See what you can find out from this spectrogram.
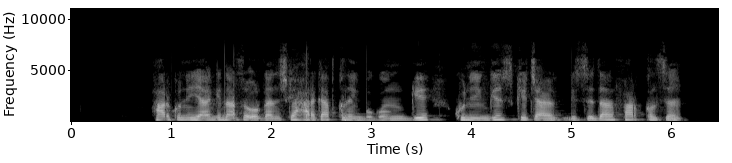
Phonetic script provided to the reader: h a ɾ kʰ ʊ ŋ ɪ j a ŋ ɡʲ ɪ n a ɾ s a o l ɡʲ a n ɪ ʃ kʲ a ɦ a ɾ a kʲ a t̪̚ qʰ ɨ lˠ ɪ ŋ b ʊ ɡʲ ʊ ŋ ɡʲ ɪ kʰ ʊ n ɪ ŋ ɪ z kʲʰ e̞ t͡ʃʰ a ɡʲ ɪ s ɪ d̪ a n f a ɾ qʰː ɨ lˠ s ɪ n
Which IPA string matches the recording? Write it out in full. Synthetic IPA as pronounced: h a ɾ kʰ ʊ n ɪ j a ŋ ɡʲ ɪ n a ɾ s a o ɾ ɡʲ a n ɪ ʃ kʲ a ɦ a ɾ a kʲ a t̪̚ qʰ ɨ lˠ ɪ ŋ b ʊ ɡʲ ʊ ŋ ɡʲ ɪ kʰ ʊ n ɪ ŋ ɪ z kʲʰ e̞ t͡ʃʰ a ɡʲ ɪ s ɪ d̪ a n f a ɾ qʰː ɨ lˠ s ɪ n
